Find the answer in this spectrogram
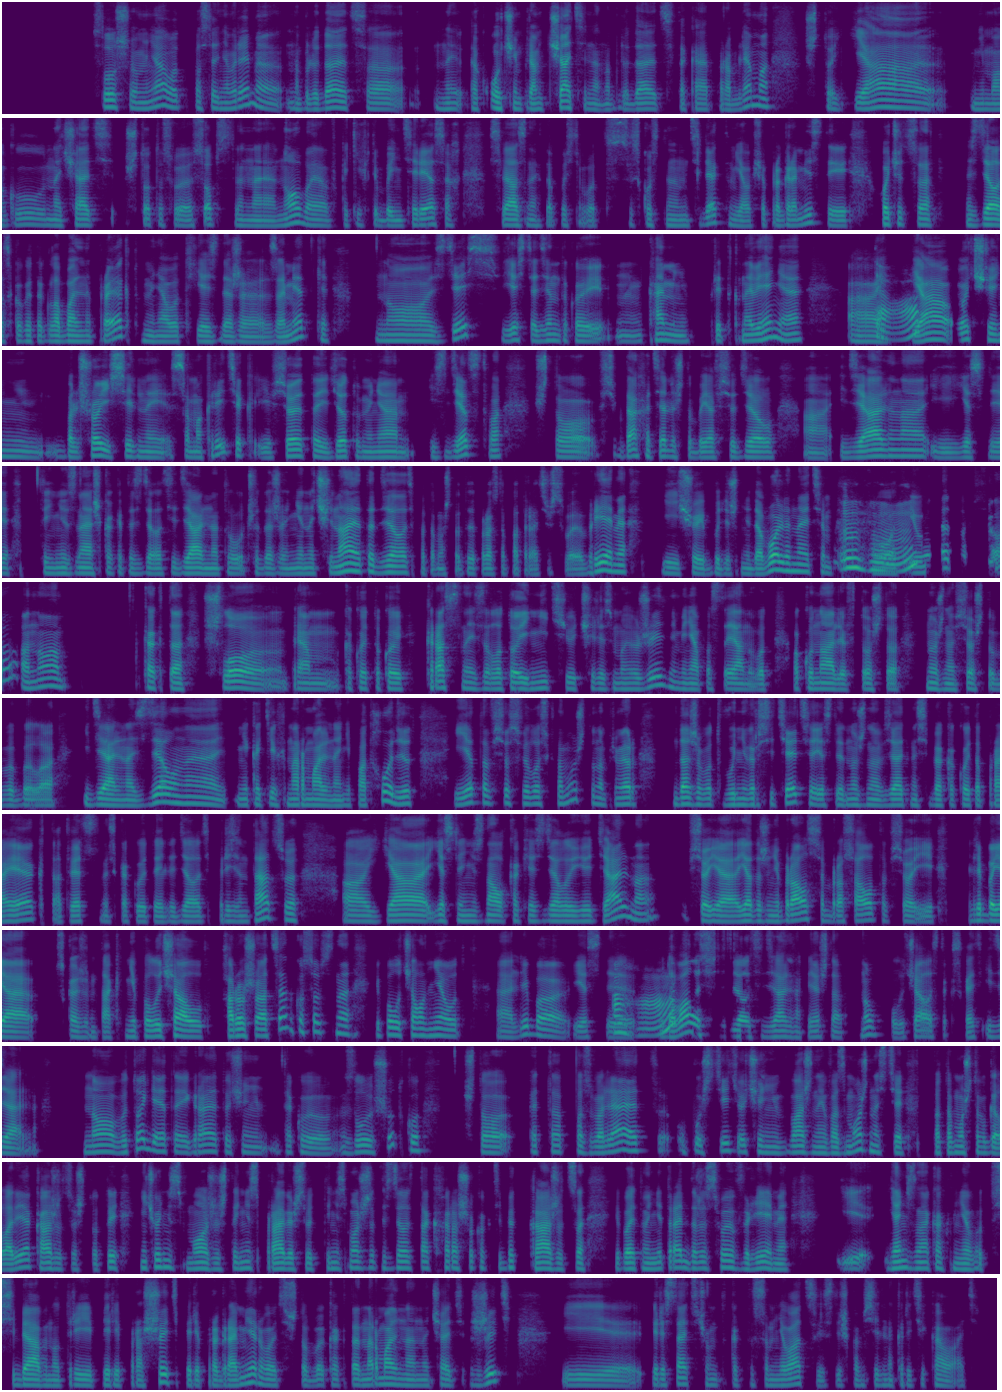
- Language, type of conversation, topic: Russian, advice, Как самокритика мешает вам начинать новые проекты?
- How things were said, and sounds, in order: other background noise; tapping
